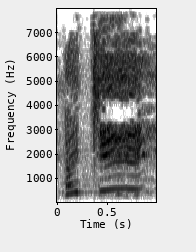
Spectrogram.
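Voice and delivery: put-on very high, whimpering child; crying little boy. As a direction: whine it like a hurt kid. Hurt son answers, crying.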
